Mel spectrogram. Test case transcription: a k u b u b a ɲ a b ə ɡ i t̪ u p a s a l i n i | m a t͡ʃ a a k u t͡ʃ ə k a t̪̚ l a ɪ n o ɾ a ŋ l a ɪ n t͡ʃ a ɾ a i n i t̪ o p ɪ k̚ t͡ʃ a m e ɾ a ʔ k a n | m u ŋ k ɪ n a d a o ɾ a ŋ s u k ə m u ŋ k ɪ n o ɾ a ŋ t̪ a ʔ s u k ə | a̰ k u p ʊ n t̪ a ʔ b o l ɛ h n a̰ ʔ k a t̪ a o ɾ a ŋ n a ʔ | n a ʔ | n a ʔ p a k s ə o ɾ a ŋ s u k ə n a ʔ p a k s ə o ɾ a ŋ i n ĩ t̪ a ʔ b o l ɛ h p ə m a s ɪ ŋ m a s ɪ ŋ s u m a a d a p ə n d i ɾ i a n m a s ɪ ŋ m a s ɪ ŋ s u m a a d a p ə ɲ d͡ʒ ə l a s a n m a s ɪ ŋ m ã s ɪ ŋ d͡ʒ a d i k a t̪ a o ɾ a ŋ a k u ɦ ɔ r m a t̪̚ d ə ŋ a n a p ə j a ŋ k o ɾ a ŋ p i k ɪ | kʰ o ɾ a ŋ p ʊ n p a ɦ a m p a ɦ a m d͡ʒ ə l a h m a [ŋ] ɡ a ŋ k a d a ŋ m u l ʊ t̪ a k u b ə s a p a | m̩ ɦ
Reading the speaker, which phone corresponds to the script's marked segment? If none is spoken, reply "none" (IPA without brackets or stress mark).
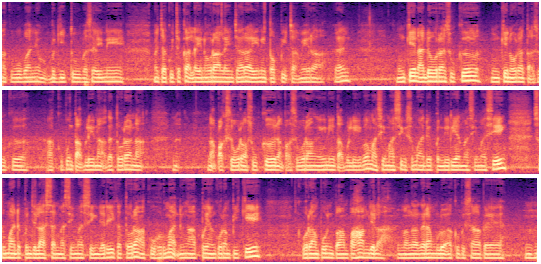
ŋ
